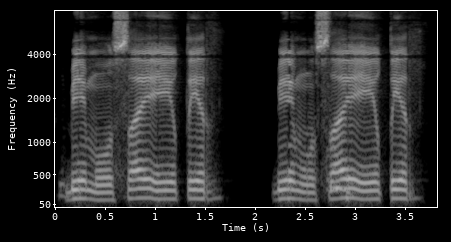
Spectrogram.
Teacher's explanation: ra yang disukunkan ya sebelumnya kasrah tipis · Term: ra yang tipis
